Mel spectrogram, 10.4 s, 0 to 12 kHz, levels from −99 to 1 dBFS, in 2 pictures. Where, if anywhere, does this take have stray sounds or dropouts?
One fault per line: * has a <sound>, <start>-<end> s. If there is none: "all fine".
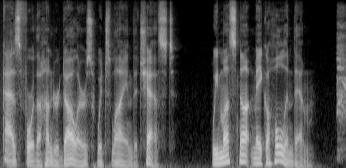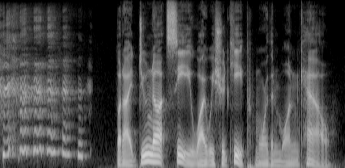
* has a laugh, 5.0-6.6 s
